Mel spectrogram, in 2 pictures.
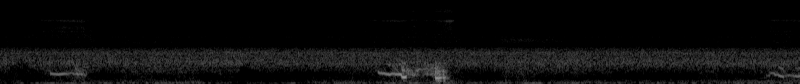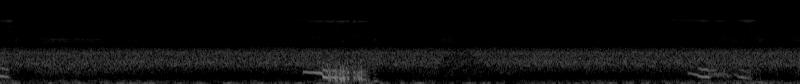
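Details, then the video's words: A sleeping pug snores softly, with low rasping breaths that come roughly every three to four seconds and quiet stretches between them. "PUG DOG SLEEPING"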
